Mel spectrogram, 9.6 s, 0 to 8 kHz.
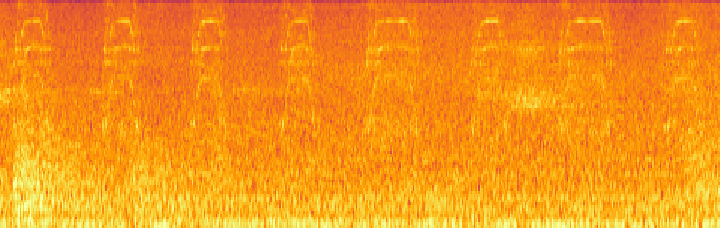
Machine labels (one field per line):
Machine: slide rail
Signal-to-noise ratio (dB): -6 dB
